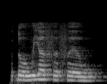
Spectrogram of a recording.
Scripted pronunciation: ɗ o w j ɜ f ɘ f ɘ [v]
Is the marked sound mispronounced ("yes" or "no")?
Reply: yes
